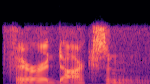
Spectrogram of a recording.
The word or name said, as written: ferredoxin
